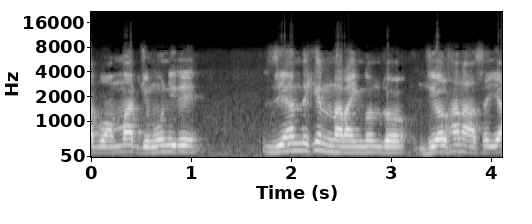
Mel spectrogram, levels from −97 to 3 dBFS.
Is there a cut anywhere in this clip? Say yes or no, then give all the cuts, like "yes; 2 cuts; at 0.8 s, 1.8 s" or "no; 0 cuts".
yes; 1 cut; at 0.9 s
